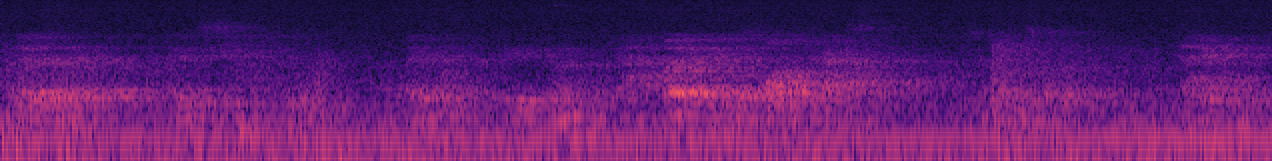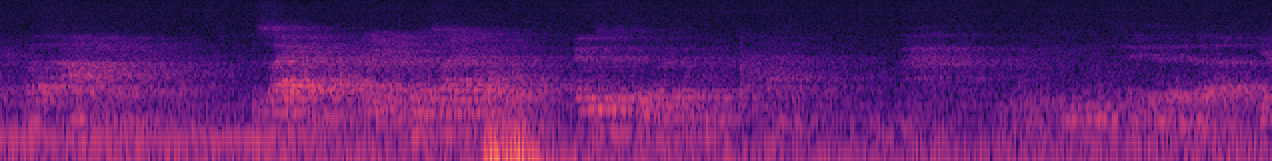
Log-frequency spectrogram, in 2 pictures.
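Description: A man talks calmly in a large echoing room.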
